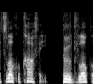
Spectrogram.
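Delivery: mellow, calm, soothing dad voice. Retelling what Tweak's dad says in the coffee shop: imitating a calming voice. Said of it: "has this, like, calming voice".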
